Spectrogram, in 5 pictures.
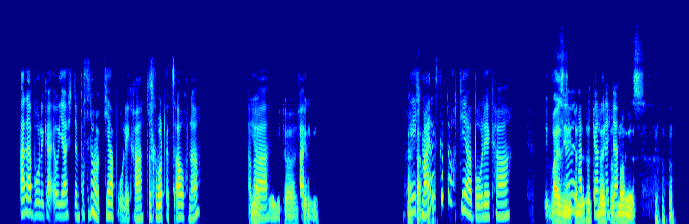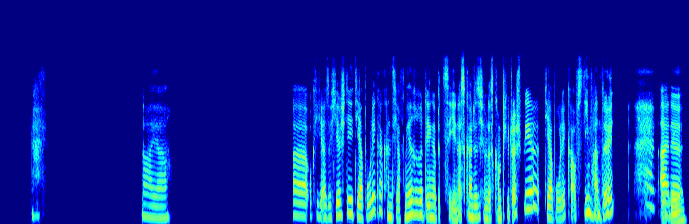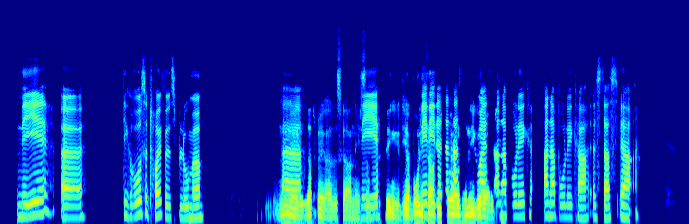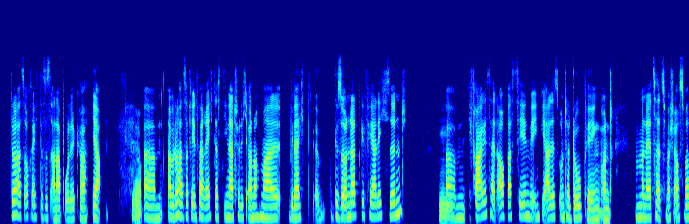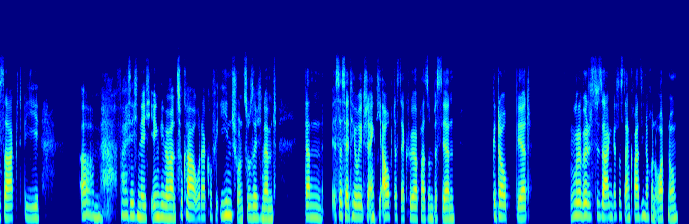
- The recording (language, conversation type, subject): German, unstructured, Wie siehst du den Einfluss von Doping auf den Sport?
- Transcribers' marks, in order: laughing while speaking: "Keine Ahnung"; chuckle; laughing while speaking: "auf Steam handeln"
